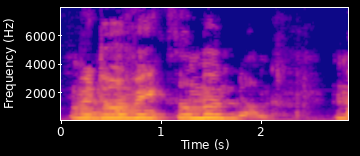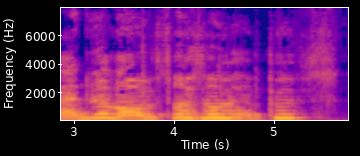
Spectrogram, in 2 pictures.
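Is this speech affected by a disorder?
Yes: cerebral palsy; walks much better than at first hunts.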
